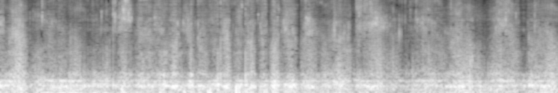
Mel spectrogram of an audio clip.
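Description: Fingertips and nails rub and scratch the metal mesh grille of a black desktop microphone. The result is a steady, close scratching and rustling with a heavy low rumble and occasional brief bright streaks, continuing without a break.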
